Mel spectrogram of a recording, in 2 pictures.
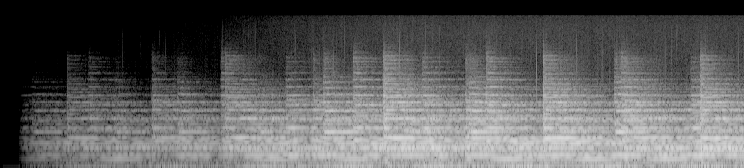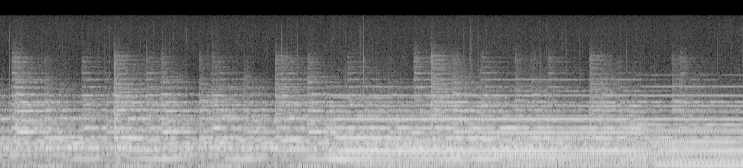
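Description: Church bells ringing in steady succession, fading up from silence over the first few seconds. About three-quarters of the way in, an organ enters with sustained low chords beneath the bells, as the instrumental introduction to the carol.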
